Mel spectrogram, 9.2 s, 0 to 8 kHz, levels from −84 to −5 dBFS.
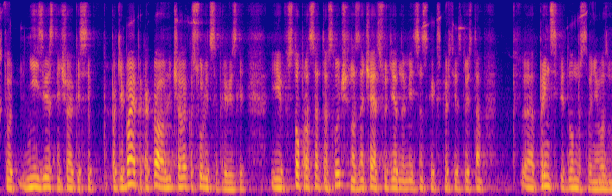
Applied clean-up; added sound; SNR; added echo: neural separator model SepFormer DNS4.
